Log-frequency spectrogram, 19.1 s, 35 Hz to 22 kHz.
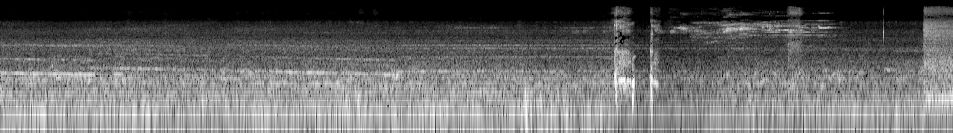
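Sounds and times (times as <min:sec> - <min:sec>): electric trains humming: 0:00.0 - 0:19.0
faint high squeal: 0:13.2 - 0:17.0.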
